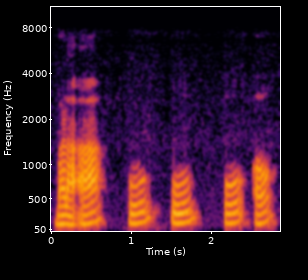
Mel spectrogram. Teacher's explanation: पश्च स्वर जो जीवा के पीछे वाले भाग से बोला जाता है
